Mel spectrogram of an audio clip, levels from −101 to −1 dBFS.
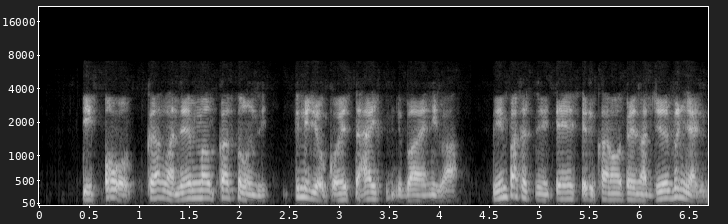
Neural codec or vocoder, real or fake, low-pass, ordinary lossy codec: codec, 16 kHz, 4.8 kbps, FACodec; fake; 7.2 kHz; none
